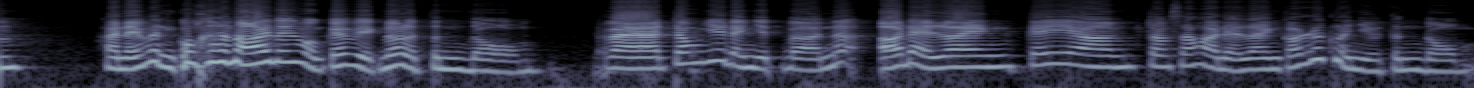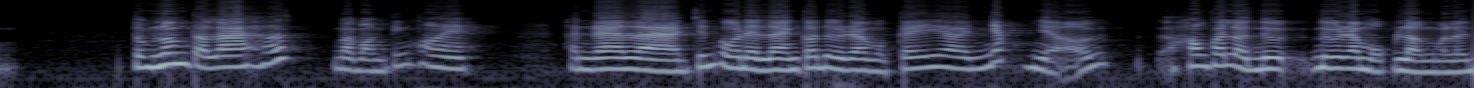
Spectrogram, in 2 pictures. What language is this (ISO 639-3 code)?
vie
